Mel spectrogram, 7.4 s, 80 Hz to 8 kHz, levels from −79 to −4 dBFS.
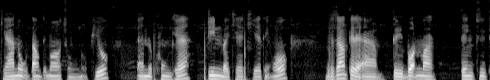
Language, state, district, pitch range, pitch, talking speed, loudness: Kokborok, Tripura, Dhalai, 110-125 Hz, 120 Hz, 165 wpm, -20 LUFS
